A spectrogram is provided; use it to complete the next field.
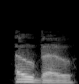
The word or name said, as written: oboe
